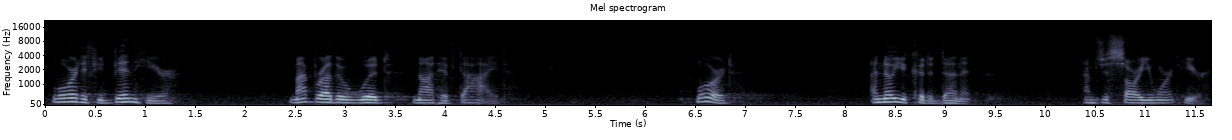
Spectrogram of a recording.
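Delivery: soft, broken-hearted plea at his feet; a quiet plea that stays loving and hopeful; kneeling, grieving plea. Retold or imitated. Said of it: "Can you imagine the difference in tone?".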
